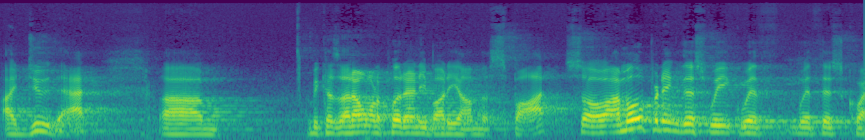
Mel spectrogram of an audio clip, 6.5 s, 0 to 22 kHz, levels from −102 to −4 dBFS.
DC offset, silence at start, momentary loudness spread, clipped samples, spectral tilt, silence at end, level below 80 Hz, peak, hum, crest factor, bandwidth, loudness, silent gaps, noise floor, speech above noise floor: under 0.1%; 0 s; 13 LU; under 0.1%; -7 dB/octave; 0 s; -58 dBFS; 0 dBFS; none; 18 dB; 8.8 kHz; -18 LUFS; none; -43 dBFS; 25 dB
